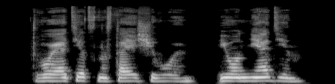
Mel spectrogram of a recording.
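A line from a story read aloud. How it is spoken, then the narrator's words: Low muffled voice. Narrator (Russian): глухо сказал Иранда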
